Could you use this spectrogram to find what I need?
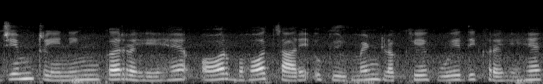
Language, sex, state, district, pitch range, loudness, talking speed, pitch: Hindi, female, Haryana, Rohtak, 195-225 Hz, -19 LUFS, 130 wpm, 215 Hz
